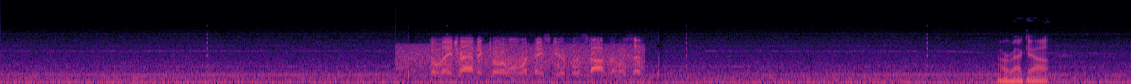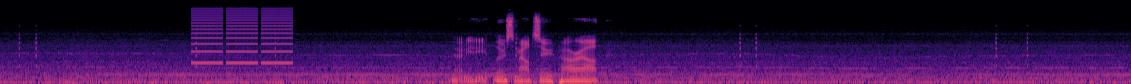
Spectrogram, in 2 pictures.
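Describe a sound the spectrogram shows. A jet engine hums steadily inside a cockpit.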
